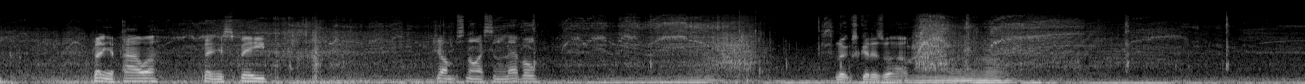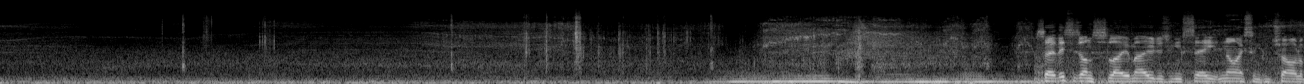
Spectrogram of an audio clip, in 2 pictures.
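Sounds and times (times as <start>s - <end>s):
electric motor whining: 0.0s - 26.0s
scattered clicks: 14.6s - 15.9s, 17.5s - 20.3s.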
